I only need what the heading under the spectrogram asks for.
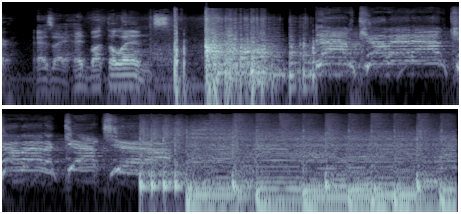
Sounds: Speech, Music

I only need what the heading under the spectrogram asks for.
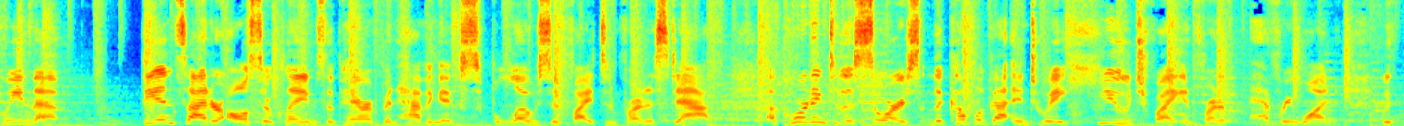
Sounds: Speech, Music

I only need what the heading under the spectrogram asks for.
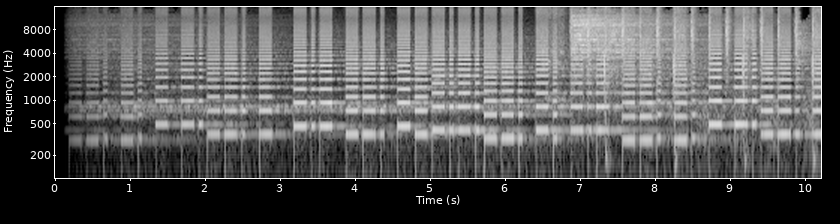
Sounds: Music, Electronic dance music

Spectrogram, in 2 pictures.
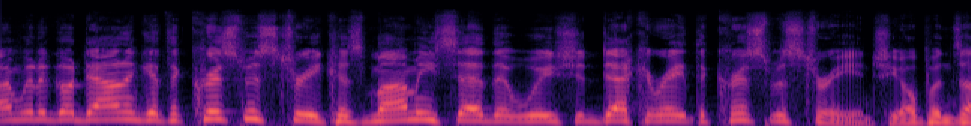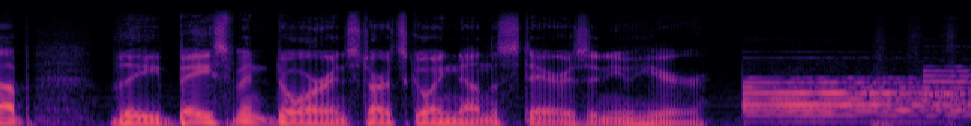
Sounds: Speech, Music

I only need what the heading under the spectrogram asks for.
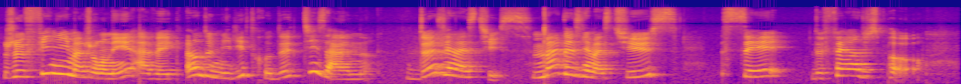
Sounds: Speech

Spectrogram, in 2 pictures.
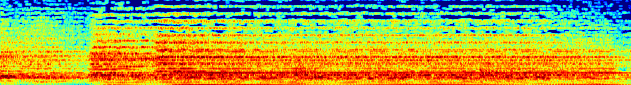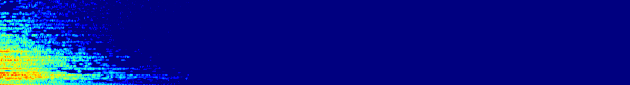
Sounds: Soundtrack music, Music

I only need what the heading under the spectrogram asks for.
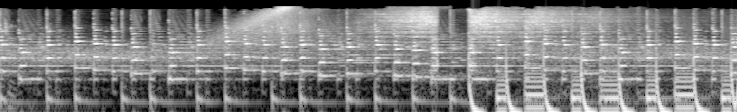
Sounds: Music

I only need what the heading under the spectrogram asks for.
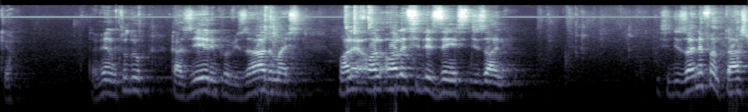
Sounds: Speech

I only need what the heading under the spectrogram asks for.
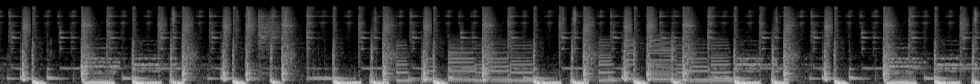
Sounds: Music

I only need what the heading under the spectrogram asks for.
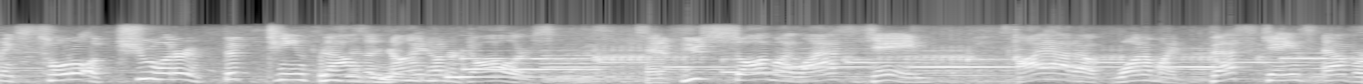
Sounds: Speech

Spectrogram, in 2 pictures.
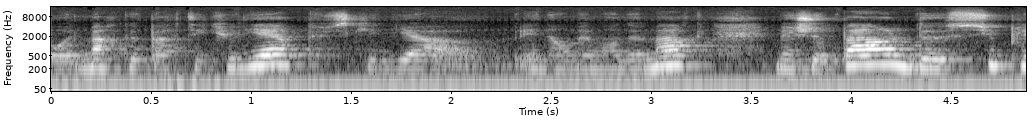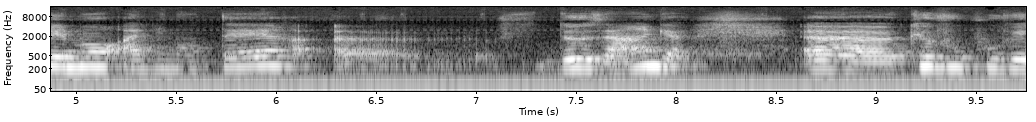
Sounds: Speech

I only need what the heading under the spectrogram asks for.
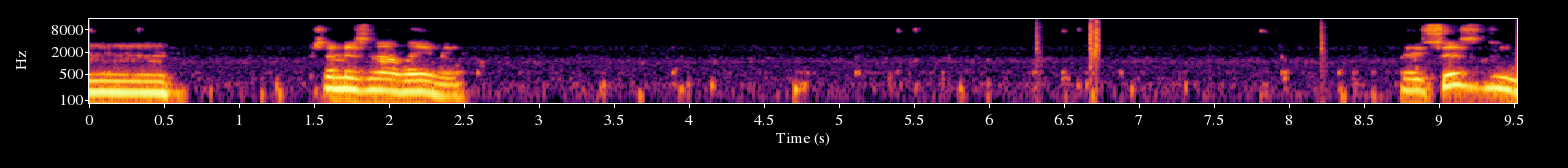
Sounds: Speech, Clicking

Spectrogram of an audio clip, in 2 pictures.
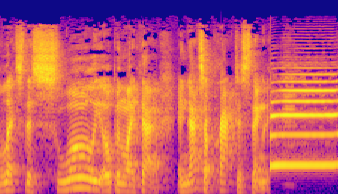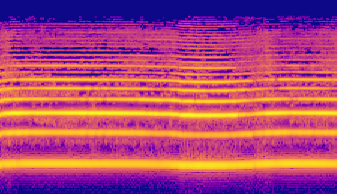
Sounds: playing clarinet

